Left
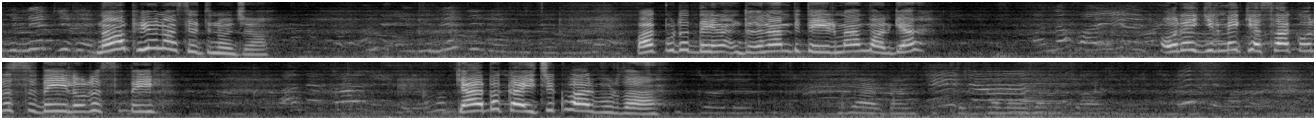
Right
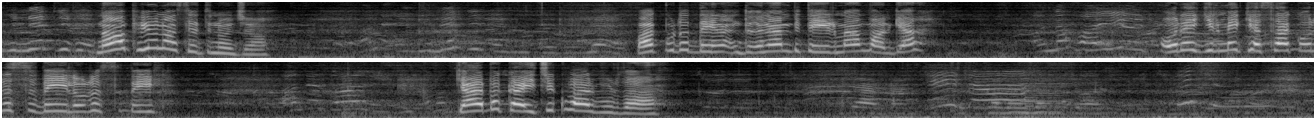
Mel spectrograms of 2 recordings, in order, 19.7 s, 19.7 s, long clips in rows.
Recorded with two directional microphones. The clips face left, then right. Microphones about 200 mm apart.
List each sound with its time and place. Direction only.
0.7 s a woman's voice: 5° right (ahead or behind)
4.7 s a woman's voice: 5° right (ahead or behind)
8.1 s children playing: 65° right (ahead or behind)
8.7 s a woman's voice: 15° right (ahead or behind)
12.8 s speech: 10° right (ahead or behind)
16.8 s children playing: 65° right (ahead or behind)
18.7 s a sound: 65° right (ahead or behind)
